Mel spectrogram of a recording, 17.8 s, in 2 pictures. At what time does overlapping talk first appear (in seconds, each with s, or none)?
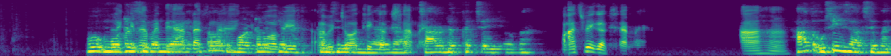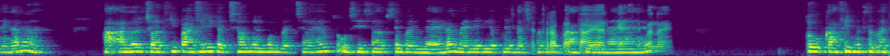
1.1 s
